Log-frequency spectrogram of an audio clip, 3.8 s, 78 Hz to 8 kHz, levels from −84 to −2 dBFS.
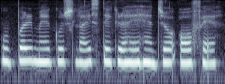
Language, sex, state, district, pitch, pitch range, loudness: Hindi, female, Assam, Kamrup Metropolitan, 265 Hz, 255-275 Hz, -13 LUFS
